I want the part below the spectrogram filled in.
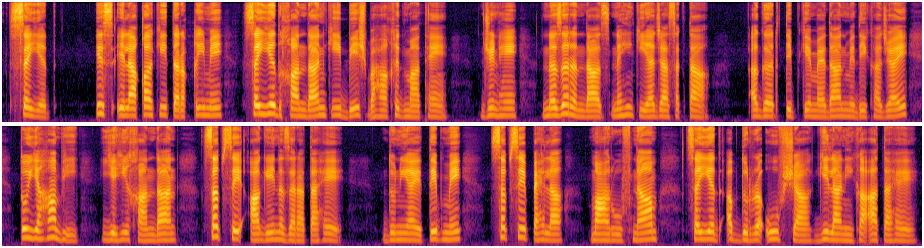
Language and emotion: Urdu, neutral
